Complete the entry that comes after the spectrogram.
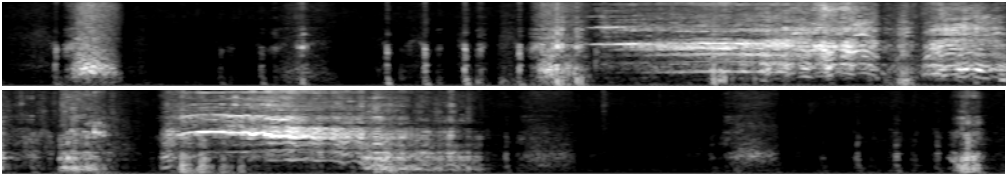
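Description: Horses whinnying: two long whinnies, one about three seconds in and another about six seconds in, with a few short knocks before and after.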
